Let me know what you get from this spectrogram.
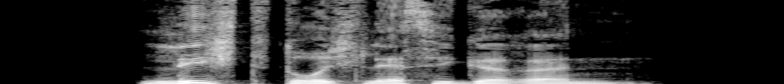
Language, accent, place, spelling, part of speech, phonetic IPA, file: German, Germany, Berlin, lichtdurchlässigeren, adjective, [ˈlɪçtˌdʊʁçlɛsɪɡəʁən], De-lichtdurchlässigeren.ogg
- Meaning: inflection of lichtdurchlässig: 1. strong genitive masculine/neuter singular comparative degree 2. weak/mixed genitive/dative all-gender singular comparative degree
